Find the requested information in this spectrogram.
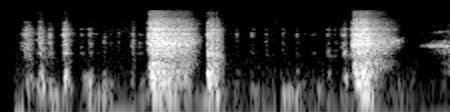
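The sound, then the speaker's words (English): Rapid breathing through the nose, with a few loud, noisy bursts of breath standing out among many fainter, short puffs in an uneven rhythm, with no talk. “just breathe as fast as you can through your nose like this. Well, I've trained it so I can go for a long time. Most people, when you do that, they'll do this.”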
